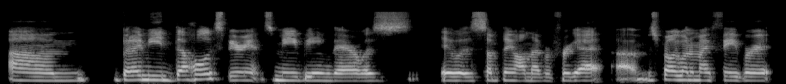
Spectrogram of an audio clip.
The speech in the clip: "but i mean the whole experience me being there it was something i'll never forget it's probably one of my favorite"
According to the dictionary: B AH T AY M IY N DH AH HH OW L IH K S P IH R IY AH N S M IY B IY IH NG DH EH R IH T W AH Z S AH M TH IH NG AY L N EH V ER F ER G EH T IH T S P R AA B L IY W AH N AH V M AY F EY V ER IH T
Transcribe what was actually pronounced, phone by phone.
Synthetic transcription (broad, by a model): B AH T AY M IY N DH AH HH OW L IH K S P IH R IY AH N S M IY B IY IH NG DH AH R IH T W AH Z S AH M TH IH NG AY L N EH V ER F ER G EH T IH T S P R AA B L IY W AH N AH V M AY F EY V ER IH T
